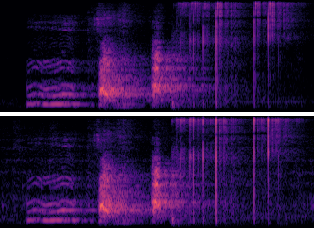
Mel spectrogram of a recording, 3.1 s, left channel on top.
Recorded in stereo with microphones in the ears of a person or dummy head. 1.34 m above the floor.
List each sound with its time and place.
0.3 s a dog barking: 5° right (ahead or behind), 2.5 m; by 1.6 s 15° right (ahead or behind), 2.0 m
1.7 s a crack: 35° right (ahead or behind), 1.1 m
